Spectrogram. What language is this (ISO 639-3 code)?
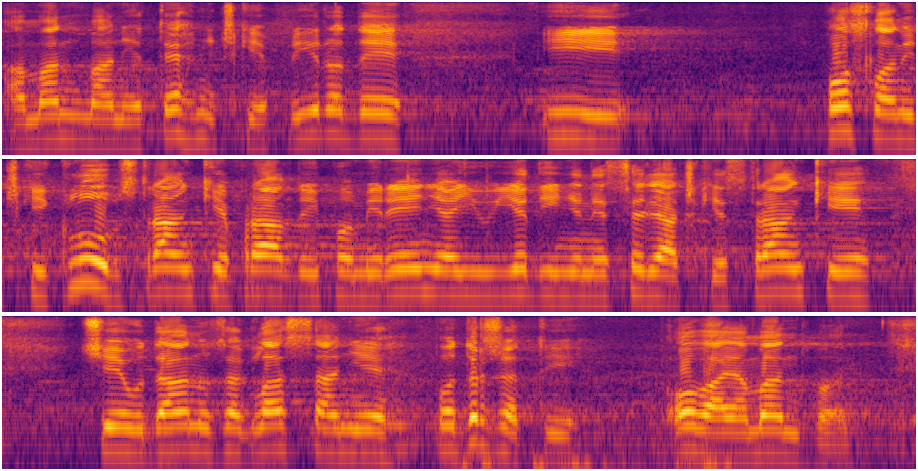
srp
